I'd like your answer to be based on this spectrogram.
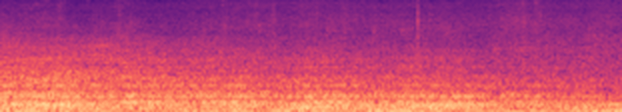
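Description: Steady roar of thunder and heavy rain from a staged storm effect in a Disney Magic Kingdom show, dense and continuous without pause.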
